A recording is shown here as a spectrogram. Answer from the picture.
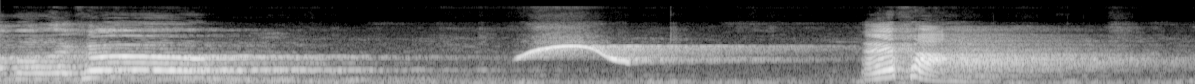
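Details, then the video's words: Hill myna imitating sounds indoors: a long flat whistled tone, then a sharp rising-falling whistle held steady, then a harsh burst sliding into another level whistle, with faint room background. "burung beo ngomong unik"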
